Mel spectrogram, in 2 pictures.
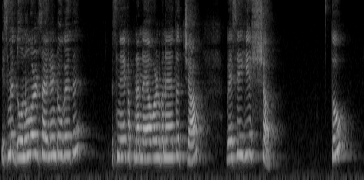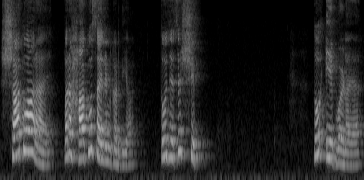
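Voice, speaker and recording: A woman's voice: high-pitched, lively intonation, slow pace, long pauses, reverberant. A woman teacher explaining phonics in a patient lesson, repeating examples as she goes.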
